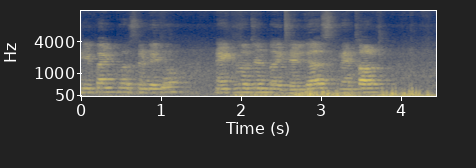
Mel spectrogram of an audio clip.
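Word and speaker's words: Kjeldahl: Using this formula we can define percentage of nitrogen by Geldas method. Here K is silent, we have to write K, but in Geldas method is not applicable to compound.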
